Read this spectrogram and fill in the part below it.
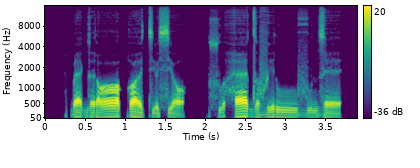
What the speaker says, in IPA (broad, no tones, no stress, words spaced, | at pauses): ɓæɡɜɾɑː qʷɜ tʲɔsʲɒ | sʷʌhæ dʌvɪ ɾuː vunzɛ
